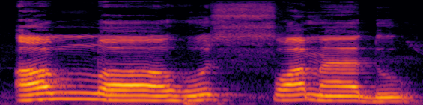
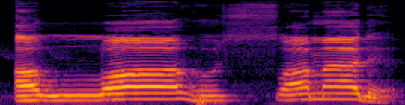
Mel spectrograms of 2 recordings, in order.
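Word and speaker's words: ٱللَّهُ ٱلصَّمَدُ: মা দাল পেশ দু আল্লাহুস সামাদু আরফ দালটা করতে হবে আল্লাহুস সামাদ সামাদ এরকম দাল কলকলা হবে আল্লাহুস সামাদ হুস সামাদ এরকম আবার বলেন আমার সাথে আল্লাহুস সামাদ আবার আল্লাহ বলবেন না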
